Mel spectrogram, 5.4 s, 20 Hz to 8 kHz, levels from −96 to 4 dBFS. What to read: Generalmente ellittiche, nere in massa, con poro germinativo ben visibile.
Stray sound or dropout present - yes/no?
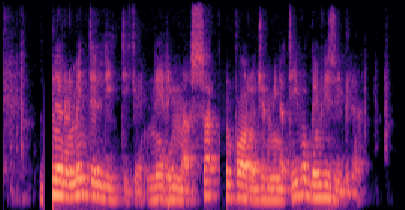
yes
